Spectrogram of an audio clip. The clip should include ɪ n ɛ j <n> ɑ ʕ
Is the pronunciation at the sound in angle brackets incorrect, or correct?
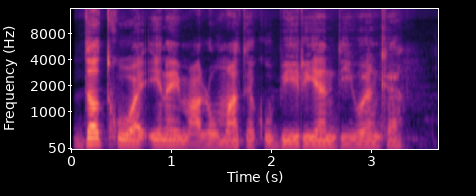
incorrect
